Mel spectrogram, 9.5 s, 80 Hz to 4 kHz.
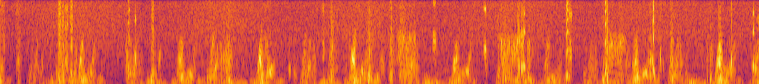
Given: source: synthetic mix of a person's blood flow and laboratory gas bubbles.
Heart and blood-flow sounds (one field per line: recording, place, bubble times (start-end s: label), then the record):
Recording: Doppler ultrasound of blood flow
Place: precordium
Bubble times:
0.00-0.06 s: bubbles
0.19-0.27 s: bubbles
0.68-0.97 s: bubbles
1.56-1.63 s: bubbles
1.66-1.72 s: bubbles
1.85-2.01 s: bubbles
2.56-2.94 s: bubbles
3.29-3.39 s: bubbles
3.59-3.64 s: bubbles
4.01-4.05 s: bubbles
4.08-4.23 s: bubbles
4.57-4.80 s: bubbles
4.84-5.20 s: bubbles
5.40-5.46 s: bubbles
6.03-6.09 s: bubbles
6.19-6.69 s: bubbles
7.05-7.16 s: bubbles
7.48-7.88 s: bubbles
8.09-8.32 s: bubbles
8.34-8.45 s: bubbles
8.55-8.59 s: bubbles
8.81-8.92 s: bubbles
9.10-9.18 s: bubbles
9.38-9.50 s: bubbles
From the record:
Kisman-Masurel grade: 242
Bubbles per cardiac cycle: several, 3 to 8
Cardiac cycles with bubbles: 100%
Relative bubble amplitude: moderate (0.250 to 0.450)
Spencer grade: 3 (all of the cardiac periods contain showers or single bubble signals, but not dominating or overriding the cardiac motion signals)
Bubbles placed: only in the low amplitude regions of the cardiac cycle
